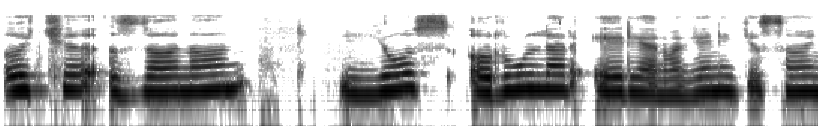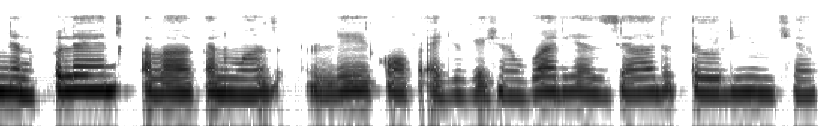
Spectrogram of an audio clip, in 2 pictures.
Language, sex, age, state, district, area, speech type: Kashmiri, female, 18-30, Jammu and Kashmir, Budgam, rural, spontaneous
